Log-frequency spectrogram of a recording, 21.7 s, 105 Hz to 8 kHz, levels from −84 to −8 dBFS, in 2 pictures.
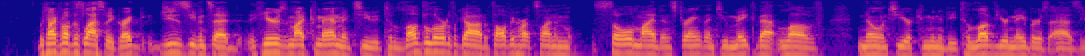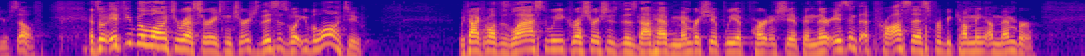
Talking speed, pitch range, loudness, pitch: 225 wpm, 115-150 Hz, -25 LUFS, 130 Hz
